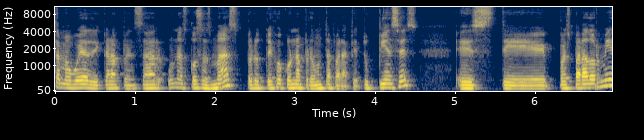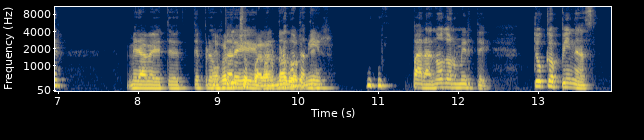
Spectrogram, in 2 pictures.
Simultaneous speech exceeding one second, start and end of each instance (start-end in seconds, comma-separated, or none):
8.8-10.3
